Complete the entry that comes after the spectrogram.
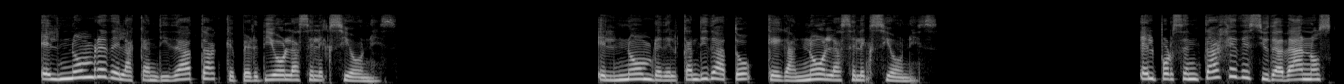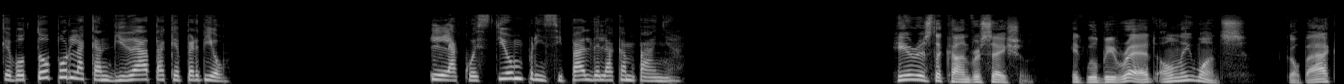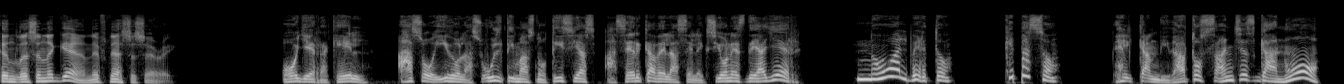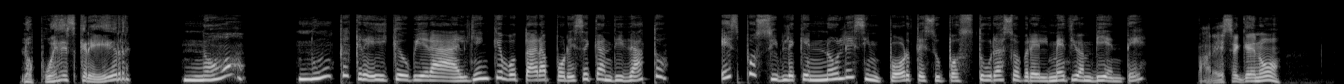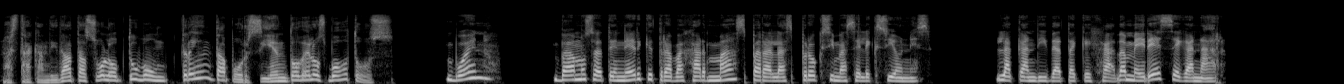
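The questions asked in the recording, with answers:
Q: El nombre del candidato que ganó las elecciones.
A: Sánchez

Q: El porcentaje de ciudadanos que votó por la candidata que perdió.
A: 30%

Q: La cuestión principal de la campaña.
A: el medio ambiente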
